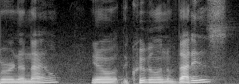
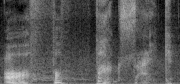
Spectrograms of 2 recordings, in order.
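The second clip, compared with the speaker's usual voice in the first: slow breathy whisper under the breath; whispered kid swear; 3 semitones higher, much slower than usual. Shown as a demonstration. Kid muttering so parents won't hear, slow whisper. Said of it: "that's a kid saying".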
